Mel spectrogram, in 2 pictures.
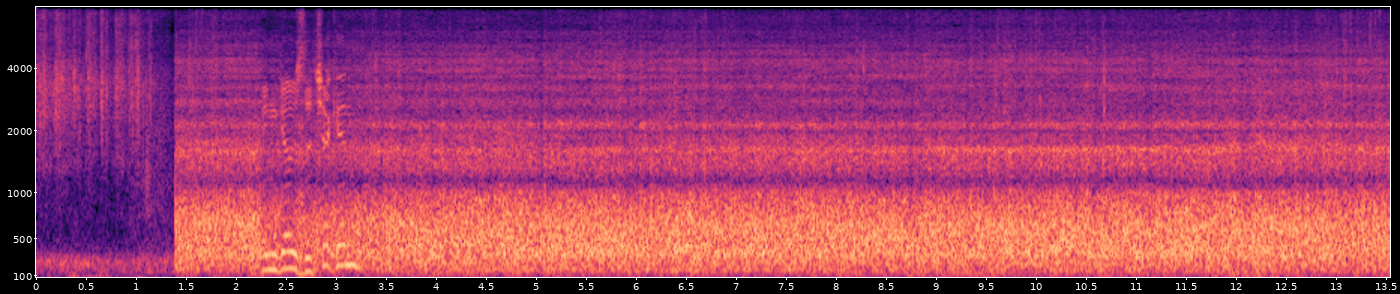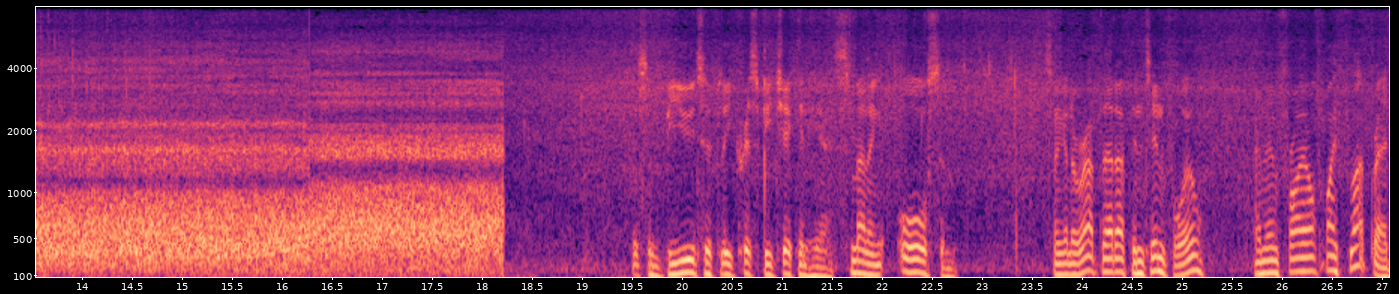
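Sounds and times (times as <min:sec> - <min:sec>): chicken frying in hot oil: 0:18.8 - 0:27.0.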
